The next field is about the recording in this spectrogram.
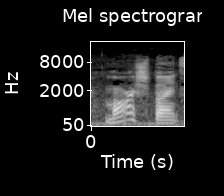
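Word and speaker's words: Marjoribanks: brave commander major john major banks pronounced marsh banks oh been warned the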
